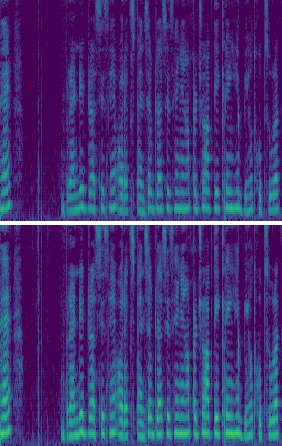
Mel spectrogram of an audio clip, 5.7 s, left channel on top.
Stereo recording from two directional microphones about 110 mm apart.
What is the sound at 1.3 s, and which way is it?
Speech, 70° right (ahead or behind).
